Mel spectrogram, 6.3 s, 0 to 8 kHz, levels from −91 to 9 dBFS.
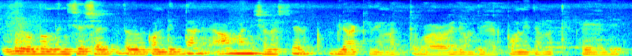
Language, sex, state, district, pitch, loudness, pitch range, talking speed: Kannada, male, Karnataka, Koppal, 125 Hz, -18 LUFS, 115-130 Hz, 170 wpm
